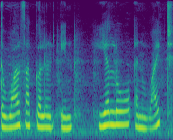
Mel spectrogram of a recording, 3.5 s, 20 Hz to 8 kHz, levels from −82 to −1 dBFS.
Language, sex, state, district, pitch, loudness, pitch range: English, female, Assam, Kamrup Metropolitan, 210 Hz, -14 LUFS, 195-235 Hz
